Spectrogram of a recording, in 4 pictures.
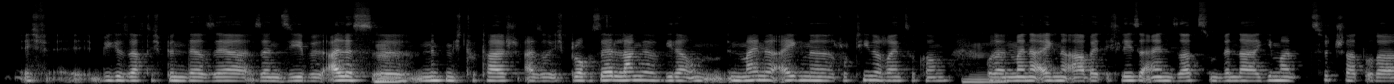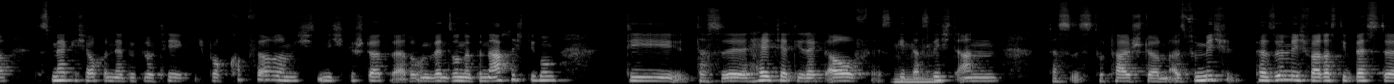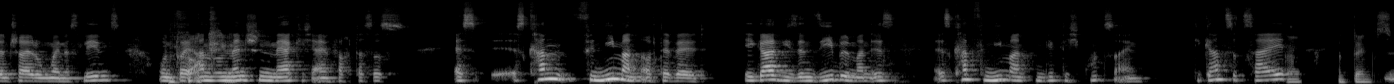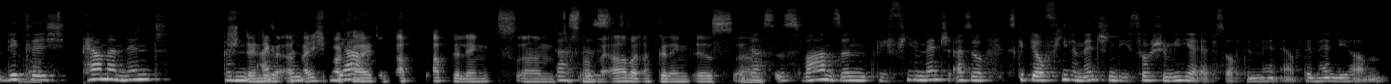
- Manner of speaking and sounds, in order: laughing while speaking: "Okay"
- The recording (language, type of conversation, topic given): German, podcast, Wie gehst du mit ständigen Push‑Benachrichtigungen um?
